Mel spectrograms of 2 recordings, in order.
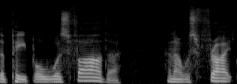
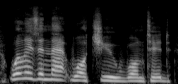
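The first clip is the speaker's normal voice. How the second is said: raised, slow, loud retort; accusing shout; 6 semitones higher, 5 dB louder, slower than usual. A narrator's reading. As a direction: hurl the question back. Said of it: "Father shouted".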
